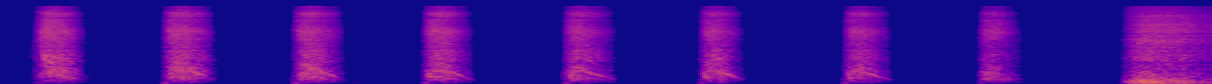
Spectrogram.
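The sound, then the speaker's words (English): Eight short, sharp inhales through the nose, evenly spaced and equally loud, come during a breathing exercise and are followed by one longer, fuller nasal exhale. No one speaks. “it's a short inhale through the nose like this.”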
